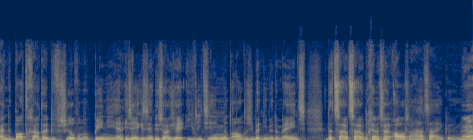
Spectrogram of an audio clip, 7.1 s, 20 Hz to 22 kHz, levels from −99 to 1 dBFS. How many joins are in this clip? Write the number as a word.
four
